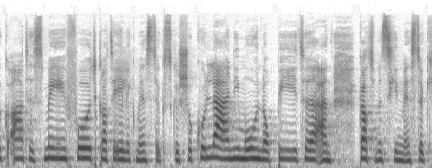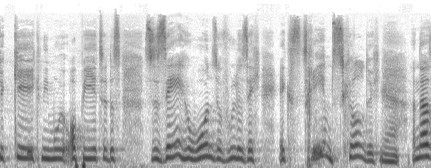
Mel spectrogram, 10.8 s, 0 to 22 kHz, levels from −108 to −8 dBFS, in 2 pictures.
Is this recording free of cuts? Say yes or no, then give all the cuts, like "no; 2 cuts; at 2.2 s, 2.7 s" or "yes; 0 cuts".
yes; 0 cuts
